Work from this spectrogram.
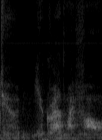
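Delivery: tiny, small whispered little voice. Retelling what a large man beside him said when his phone was grabbed, in a little voice. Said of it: "I hear this little voice out of this large".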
